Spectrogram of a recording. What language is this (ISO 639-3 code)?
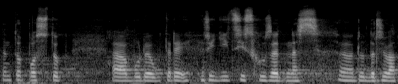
ces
